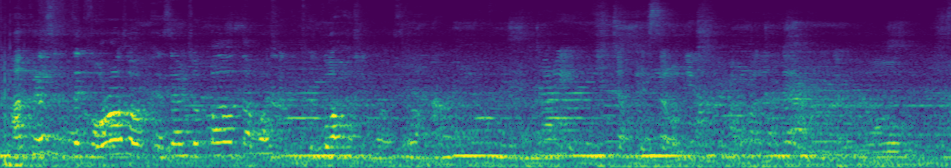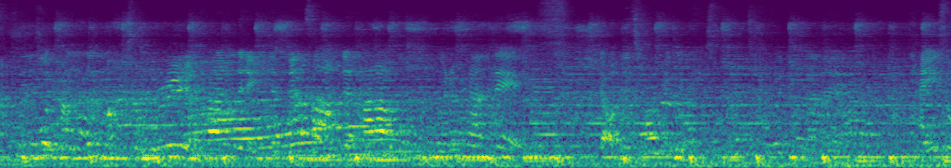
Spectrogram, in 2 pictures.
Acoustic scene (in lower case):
cafe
